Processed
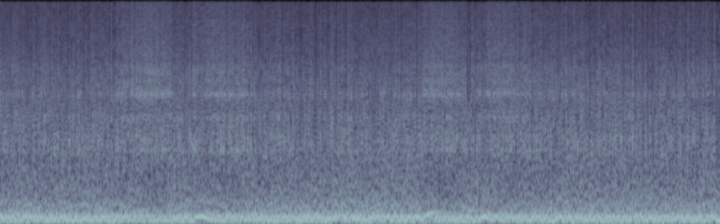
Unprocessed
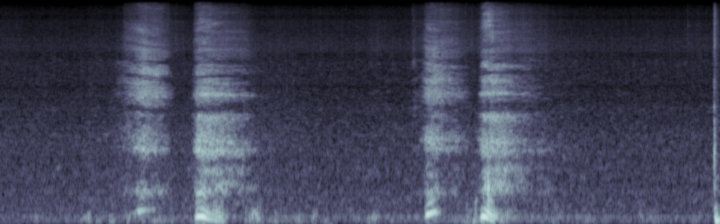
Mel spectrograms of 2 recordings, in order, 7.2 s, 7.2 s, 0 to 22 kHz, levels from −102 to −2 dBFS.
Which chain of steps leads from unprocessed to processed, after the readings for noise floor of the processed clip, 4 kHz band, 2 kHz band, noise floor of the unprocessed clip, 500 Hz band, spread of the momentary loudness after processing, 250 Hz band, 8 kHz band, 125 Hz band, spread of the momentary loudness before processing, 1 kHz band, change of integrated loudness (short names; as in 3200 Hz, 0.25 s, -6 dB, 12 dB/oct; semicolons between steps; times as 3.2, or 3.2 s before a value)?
-32 dBFS, -1.5 dB, -4.0 dB, -56 dBFS, -3.0 dB, 1 LU, -3.5 dB, +0.5 dB, -2.0 dB, 17 LU, -4.0 dB, -6.0 dB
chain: per-bin compression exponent 0.2; passive tone stack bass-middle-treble 6-0-2; Schmitt trigger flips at -45.5 dBFS; gain +3 dB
